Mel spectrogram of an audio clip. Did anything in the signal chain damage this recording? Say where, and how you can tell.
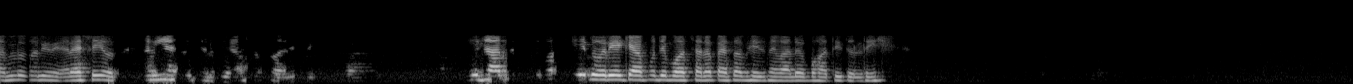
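Yes. Speech sinks by about 30 dB from 1.16 to 3.34 s and 4.64 to 5.84 s. This is speech suppressed in double talk, likely the call's echo canceller turning both talkers down.

A faint second voice leaks in at 1.51–1.75, 2.41–2.49, 3.45–3.64 and 4.89–4.93 s, some 15 to 25 dB below the speech. This is the other side's voice leaking through, likely loudspeaker echo the canceller left behind.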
